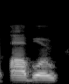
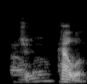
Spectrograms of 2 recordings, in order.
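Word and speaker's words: Paolo: You're still going to get the Pablo. Is it Pablo? What's Banchero's first name? It just Hallo. Thank you. I knew I wasn't saying it right.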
